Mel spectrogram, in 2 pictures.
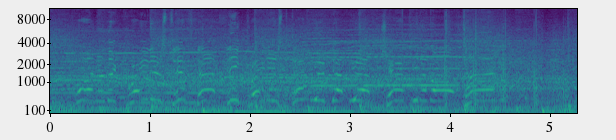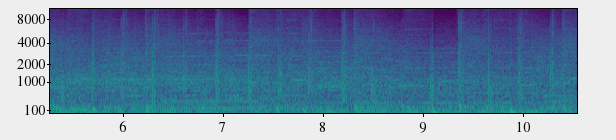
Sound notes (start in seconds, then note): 4.2 fireworks popping; 4.2 upbeat rock music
